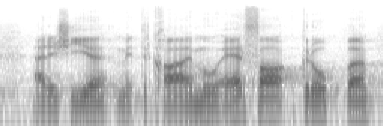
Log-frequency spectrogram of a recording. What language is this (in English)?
Swiss German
